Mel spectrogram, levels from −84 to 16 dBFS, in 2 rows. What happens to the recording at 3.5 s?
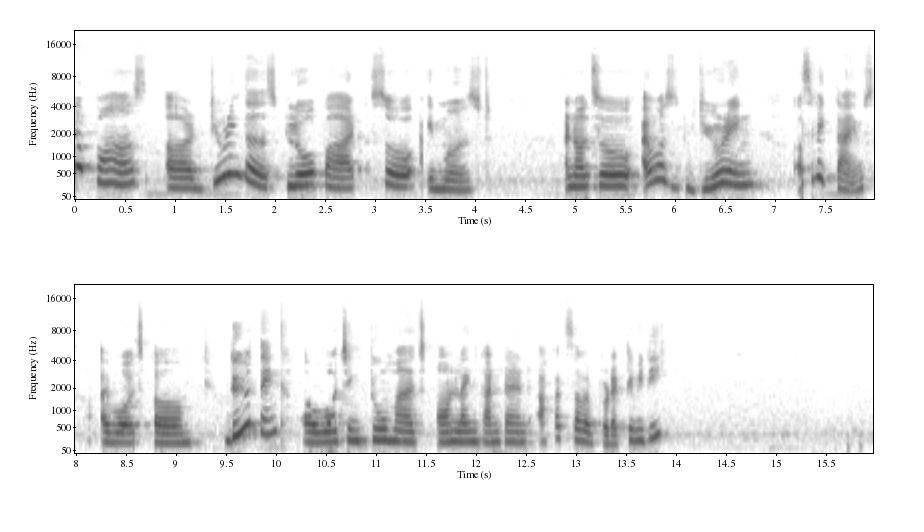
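At 3.45 s a CD skip occurs: the laser jumps to another turn of the spiral, giving a brief mute of a few milliseconds, a tick, and a sudden jump in the speech.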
